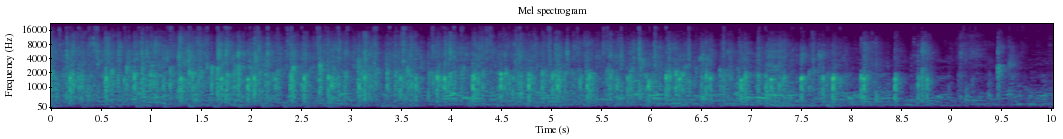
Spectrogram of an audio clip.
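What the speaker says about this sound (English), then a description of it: "let's give everyone a round of applause for what they've done the rest." A crowd at an amateur rugby league club's open-age and under-18s awards evening gives a sustained round of applause, dense close clapping that continues for about ten seconds with voices mixed in before tapering off.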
